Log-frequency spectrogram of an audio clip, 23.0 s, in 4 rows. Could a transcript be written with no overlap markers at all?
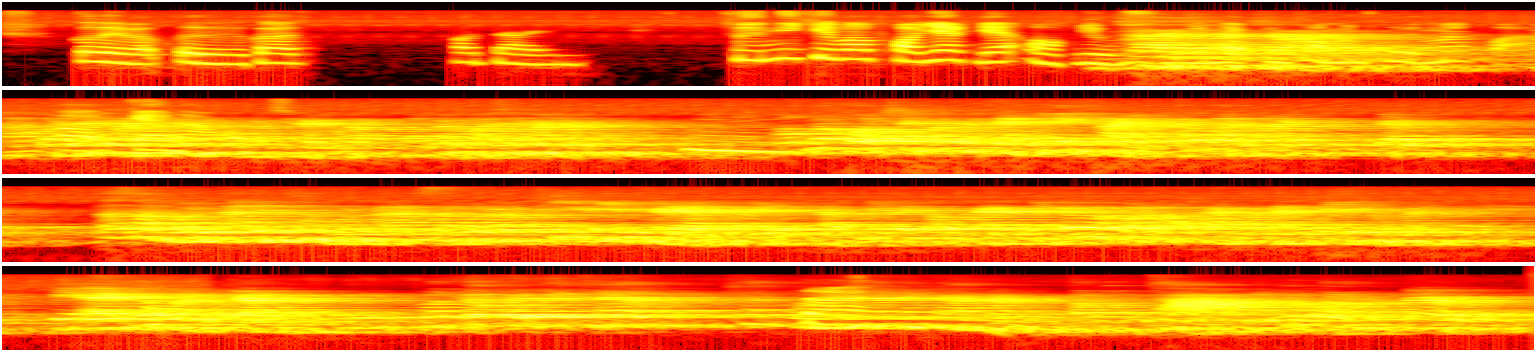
No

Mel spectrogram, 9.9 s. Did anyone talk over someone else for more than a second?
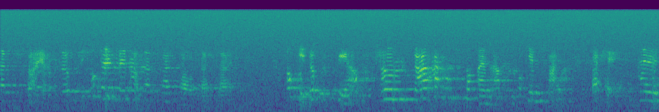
No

